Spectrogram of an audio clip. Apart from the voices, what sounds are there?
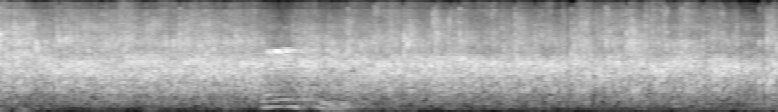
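audience applauding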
